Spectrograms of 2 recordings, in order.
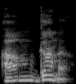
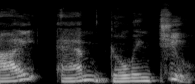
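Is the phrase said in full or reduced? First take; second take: reduced; full. First: It is squeezed into two short syllable groups. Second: Every word is said fully and separately. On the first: "American এটাকে বলে" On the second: "আমরা এটাকে কি বলি?"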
